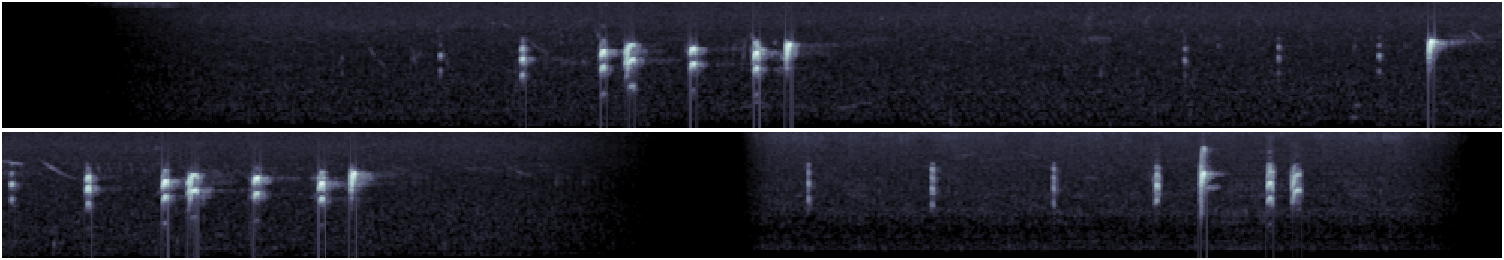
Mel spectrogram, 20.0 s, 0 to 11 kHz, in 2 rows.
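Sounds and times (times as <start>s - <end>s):
Pseudocolopteryx flaviventris calling: 2.1s - 13.9s, 17.0s - 18.8s.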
